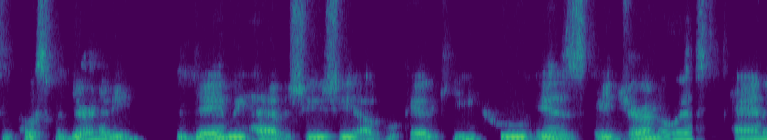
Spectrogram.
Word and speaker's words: GG Albuquerque: Today we have GG Albuquerque, who is a journalist and an academic researcher based in Recife, Brazil.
